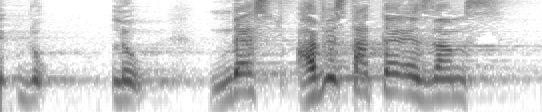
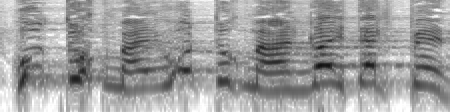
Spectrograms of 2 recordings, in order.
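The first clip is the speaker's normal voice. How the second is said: higher, louder mock outrage over the lost pen; mock indignant cry; 6 semitones higher, 15 dB louder than usual. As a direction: ham up the fuss over a pen. Mocking the worried owner's outcry.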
